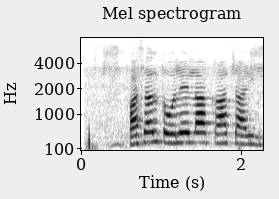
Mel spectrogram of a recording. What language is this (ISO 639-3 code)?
bho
